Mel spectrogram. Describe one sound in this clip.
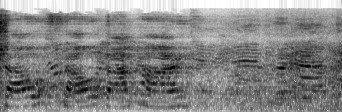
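A young woman speaks animatedly into a microphone over a loudspeaker.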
